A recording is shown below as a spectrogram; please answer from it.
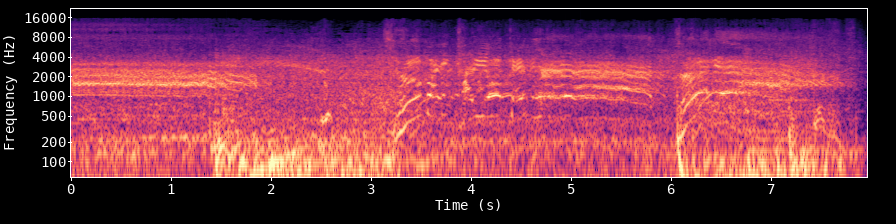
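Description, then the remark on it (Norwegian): High-pitched, Asian-style screaming and yelling voices slowly fade in, making a softer transition to Asia and K-pop chiptune music. The voices have swooping pitch glides over a dense, crowd-like backdrop that stays loud throughout before cutting off at the end. “Så sakte, men sikkert så kommer det noe sånn asiatisk eh, skrikelyd inn fra sida.”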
